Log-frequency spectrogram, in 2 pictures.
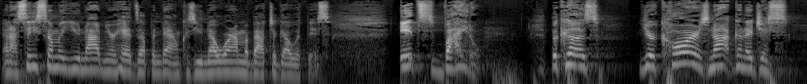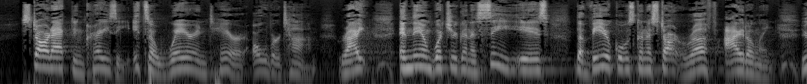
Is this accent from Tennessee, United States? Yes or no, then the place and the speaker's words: yes; Columbia, Tennessee, United States; Not from Clarksville. I'm from Columbia.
